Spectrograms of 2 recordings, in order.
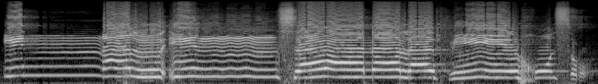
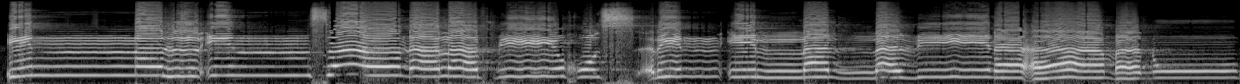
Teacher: Nah, jadi khusrin ini ada dua cara baca. Kalau jenengan berhenti, ro-nya tebal. Kalau jenengan lanjut, maka ro-nya tipis.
